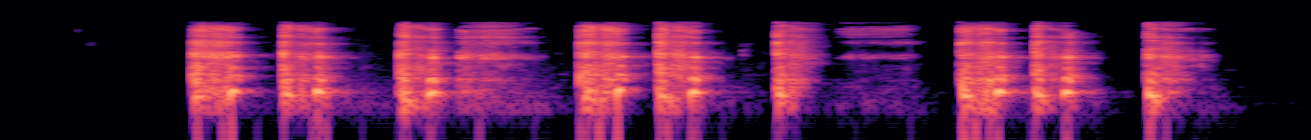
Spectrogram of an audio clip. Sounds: Cough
